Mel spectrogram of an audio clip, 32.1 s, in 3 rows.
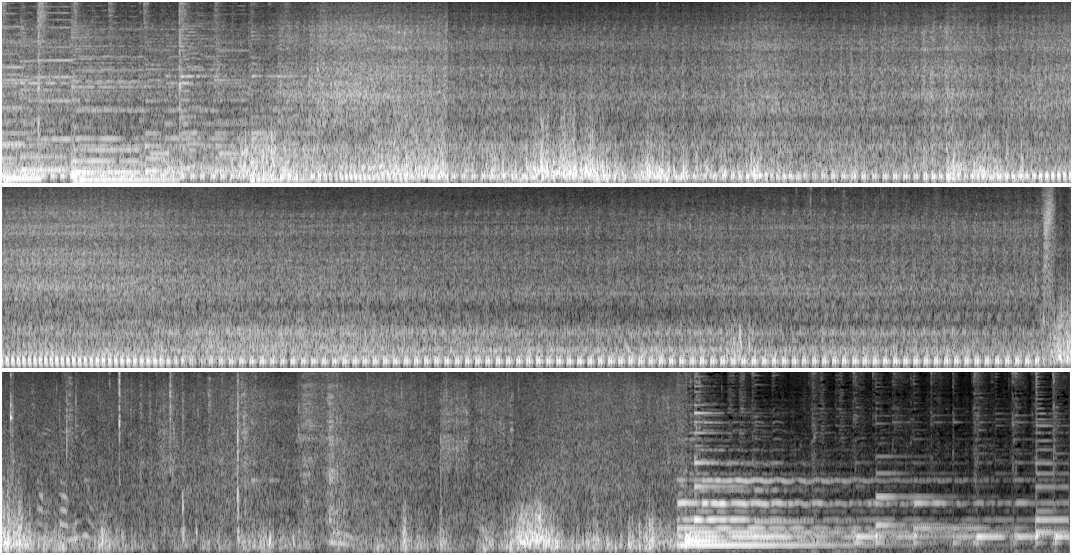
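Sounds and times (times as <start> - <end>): motorcycle engine idling: 1.2 - 23.0.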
